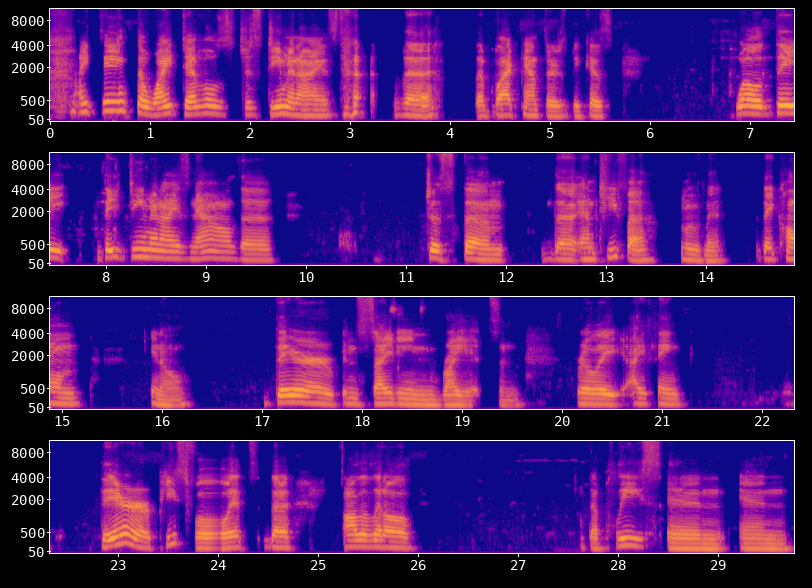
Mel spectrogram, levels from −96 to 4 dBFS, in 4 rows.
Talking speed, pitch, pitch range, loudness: 95 wpm, 135 Hz, 120-160 Hz, -25 LUFS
